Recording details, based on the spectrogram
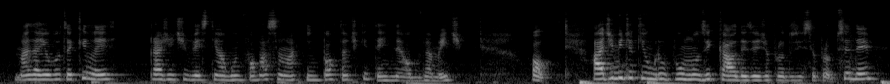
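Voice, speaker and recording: A woman's fairly high voice with ordinary pitch variation at a fairly quick pace, amid audible room echo and noticeable background noise. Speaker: math teacher. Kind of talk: lecture. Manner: fast; animated.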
